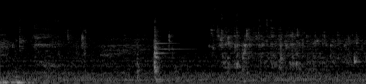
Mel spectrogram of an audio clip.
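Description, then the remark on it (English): Water pours steadily into a coffee pot to make coffee, a continuous splashing trickle with a few sharper drips and clinks, fairly quiet and with no one talking. “Pour my water into my coffee pot.”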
